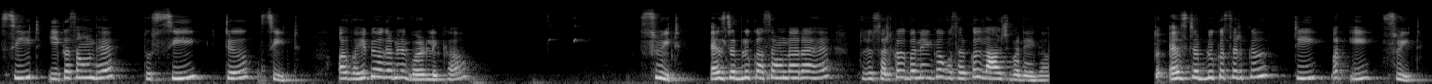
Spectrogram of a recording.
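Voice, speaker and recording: A woman teaching shorthand step by step, patiently repeating rules and slowly drawing out example words, with terms. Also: high voice, a little mellow. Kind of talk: step-by-step tutorial explanation.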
